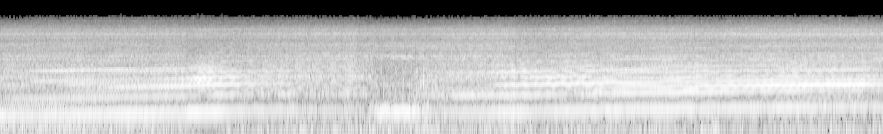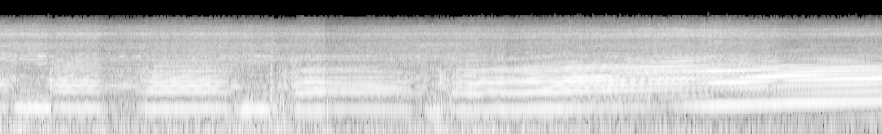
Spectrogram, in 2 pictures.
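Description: Motorcycle engine running hard at highway speed, its pitch slowly climbing. The throttle eases off briefly a few times in the middle, then the engine accelerates again near the end, over steady wind rush.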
